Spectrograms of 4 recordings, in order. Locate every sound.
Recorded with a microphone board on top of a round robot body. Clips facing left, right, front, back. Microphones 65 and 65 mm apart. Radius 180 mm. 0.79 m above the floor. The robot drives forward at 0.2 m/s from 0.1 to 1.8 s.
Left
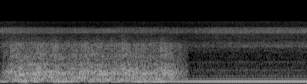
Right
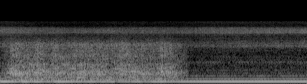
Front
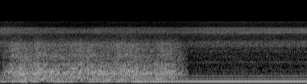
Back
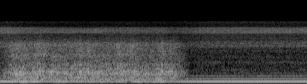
Only background noise.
